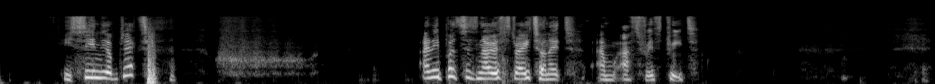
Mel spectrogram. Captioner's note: deep sigh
